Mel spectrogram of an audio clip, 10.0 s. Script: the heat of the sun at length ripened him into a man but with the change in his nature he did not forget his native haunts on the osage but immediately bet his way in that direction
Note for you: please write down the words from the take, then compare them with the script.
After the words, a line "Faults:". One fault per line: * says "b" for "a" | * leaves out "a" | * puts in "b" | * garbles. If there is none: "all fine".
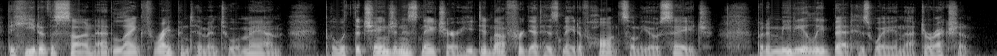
the heat of the sun at length ripened him into a man but with the change in his nature he did not forget his native haunts on the osage but immediately bet his way in that direction
Faults:
all fine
